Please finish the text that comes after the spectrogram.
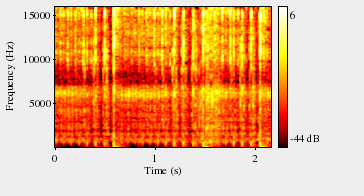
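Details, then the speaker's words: Cheap Chinese M19/EM2 hit-and-miss engine, carb inlet reduced with metal putty: light mechanical ticking with a sharp firing pop about every second while coasting between fires. Normal, even running after tuning. "now that i've got it running really well well it's my beautiful little star again."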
